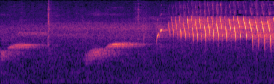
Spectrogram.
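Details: A canary sings, used to coax another canary into song. Two drawn-out whistled notes rise gently, then a fast pulsing trill builds in loudness to the end, with faint background noise.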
